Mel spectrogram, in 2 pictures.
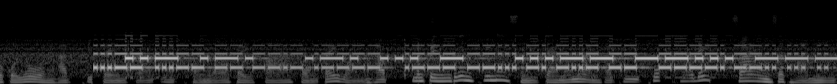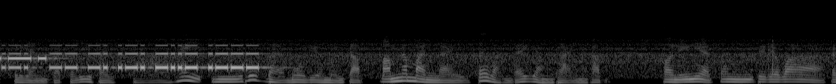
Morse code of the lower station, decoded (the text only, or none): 33MQ1 J7NXM 9ZSIR MNRXJ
